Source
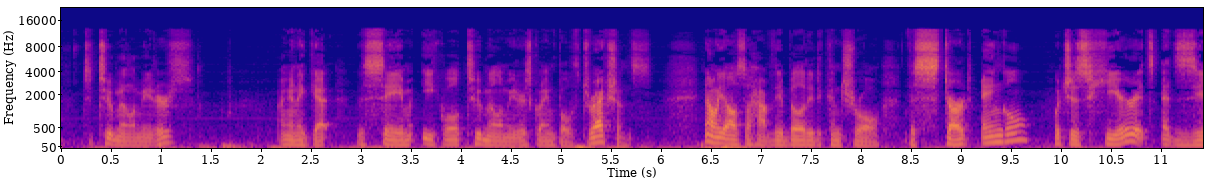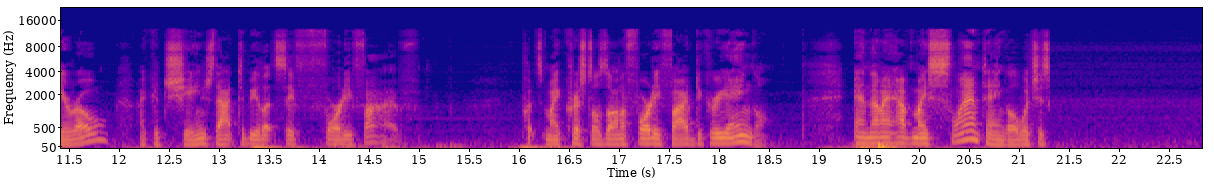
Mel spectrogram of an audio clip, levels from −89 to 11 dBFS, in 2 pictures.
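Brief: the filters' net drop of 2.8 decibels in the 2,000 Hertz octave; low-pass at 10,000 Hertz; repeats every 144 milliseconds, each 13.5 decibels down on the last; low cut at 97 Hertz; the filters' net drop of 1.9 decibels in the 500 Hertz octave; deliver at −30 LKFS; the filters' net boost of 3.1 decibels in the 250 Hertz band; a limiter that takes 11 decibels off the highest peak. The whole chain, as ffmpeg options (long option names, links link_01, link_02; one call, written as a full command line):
ffmpeg -i in.wav -af "highpass=97,lowpass=10000,equalizer=frequency=250:width_type=o:gain=5,equalizer=frequency=500:width_type=o:gain=-3.5,equalizer=frequency=2000:width_type=o:gain=-3.5,alimiter=limit=-16.5dB:level=0:latency=1,aecho=1:1:144|288:0.211|0.0444,volume=-1.5dB" out.wav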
